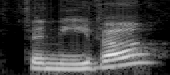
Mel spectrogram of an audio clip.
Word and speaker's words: Theneva: And for that, we have Saint Theneva. Did I say her name correctly? Perfect. Yes. It's like Geneva, but with a TH at the beginning.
